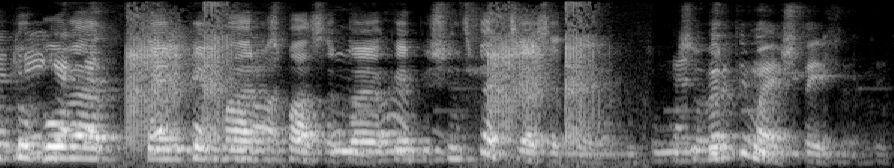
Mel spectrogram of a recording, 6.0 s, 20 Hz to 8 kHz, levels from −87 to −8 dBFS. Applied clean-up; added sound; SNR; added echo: none; Fart; 10 dB; none.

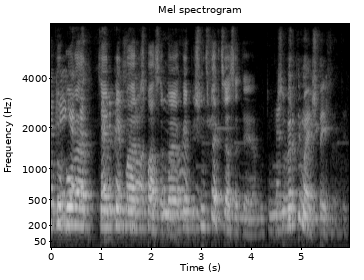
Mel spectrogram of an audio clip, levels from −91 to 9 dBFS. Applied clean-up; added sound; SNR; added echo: none; none; none; none.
